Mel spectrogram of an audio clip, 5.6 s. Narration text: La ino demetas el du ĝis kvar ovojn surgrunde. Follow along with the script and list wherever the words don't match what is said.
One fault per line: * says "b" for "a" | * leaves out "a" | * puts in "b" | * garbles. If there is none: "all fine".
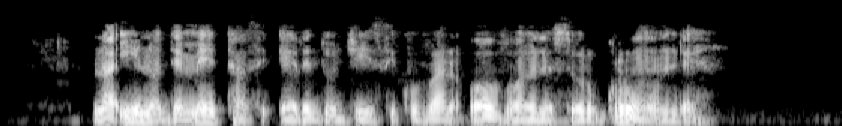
all fine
